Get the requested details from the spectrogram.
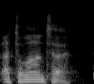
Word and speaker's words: Atalanta: All right, and Sam, I wanted to ask you about Atalanta.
